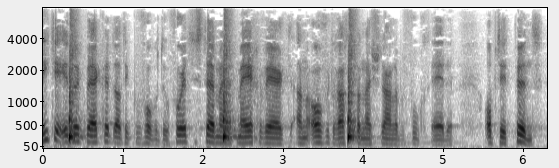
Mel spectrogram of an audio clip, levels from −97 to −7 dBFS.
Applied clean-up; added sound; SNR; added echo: none; Snare drum; 1 dB; none.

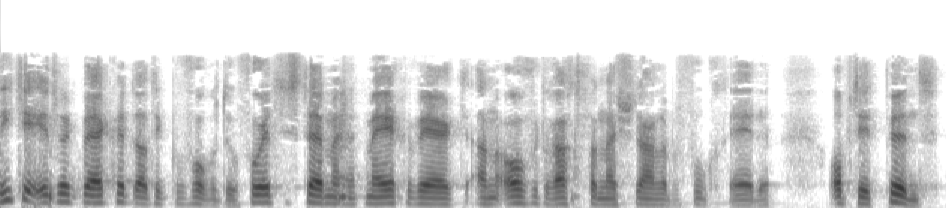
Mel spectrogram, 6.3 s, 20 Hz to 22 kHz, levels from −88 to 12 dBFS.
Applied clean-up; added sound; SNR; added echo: neural mask model DeepFilterNet 3.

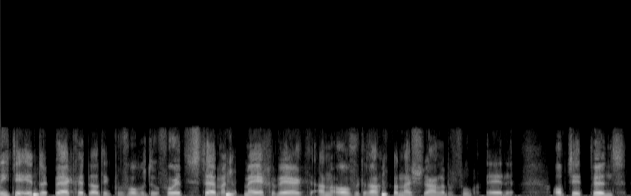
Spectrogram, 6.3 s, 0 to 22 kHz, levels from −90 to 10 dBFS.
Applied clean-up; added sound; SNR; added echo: neural diffusion model UNIVERSE++.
